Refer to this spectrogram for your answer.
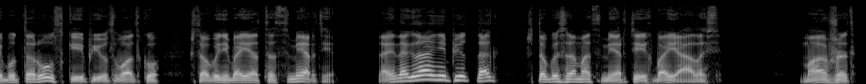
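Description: A man's voice: lowish voice, clean tone, no echo, clean studio sound, voice pushed up. A man voicing a drunk, broken old male spy who raves and screams in a trembling, rattling, slightly lisping voice. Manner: shrieking, raving, trembling voice.

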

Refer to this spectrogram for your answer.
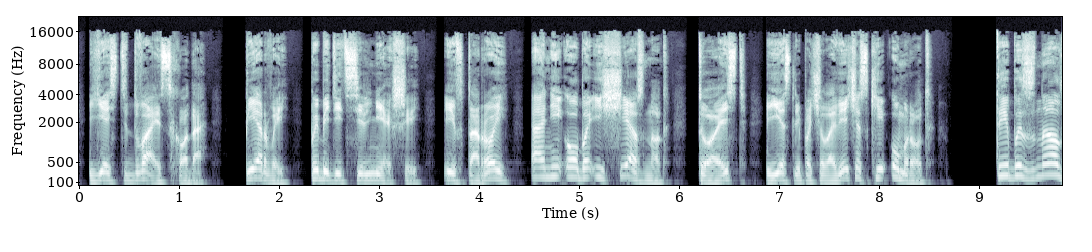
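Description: A man's voice: mid-range voice, no room sound, clean studio sound, close to an everyday voice. A man voicing a cheerful, scheming male killer who boasts about his plan. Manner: boastful, explanatory, gleeful. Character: cheerful scheming male ripper, smug plotter.

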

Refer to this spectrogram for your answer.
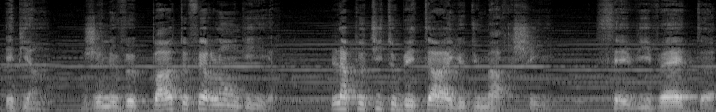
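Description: A woman voicing a gruff, scheming old uncle in a storybook reading, dropping her voice low. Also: animated, takes it slowly, soft background music, full character voice. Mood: sly, gruff.

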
